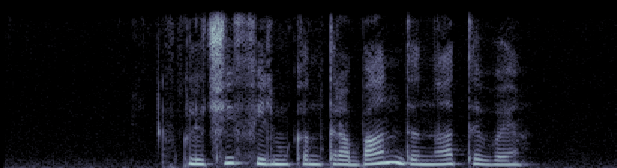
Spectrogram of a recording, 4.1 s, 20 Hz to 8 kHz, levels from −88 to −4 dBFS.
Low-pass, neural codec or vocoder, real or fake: 7.2 kHz; none; real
